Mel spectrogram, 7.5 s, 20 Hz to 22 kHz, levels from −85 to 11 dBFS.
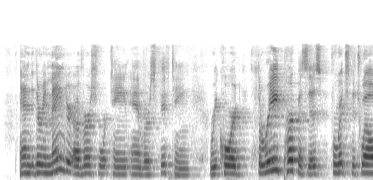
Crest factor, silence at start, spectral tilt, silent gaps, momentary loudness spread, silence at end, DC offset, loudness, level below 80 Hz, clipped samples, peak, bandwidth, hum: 18 dB; 0.4 s; -5.5 dB/octave; none; 14 LU; 0 s; under 0.1%; -22 LUFS; -68 dBFS; under 0.1%; -4 dBFS; 8.2 kHz; none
